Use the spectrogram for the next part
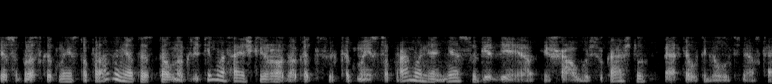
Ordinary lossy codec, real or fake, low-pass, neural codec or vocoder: AAC, 32 kbps; fake; 3.6 kHz; vocoder, 22.05 kHz, 80 mel bands, HiFi-GAN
